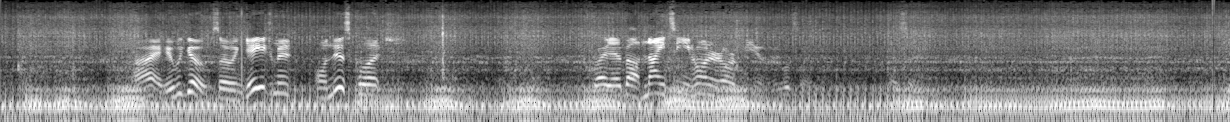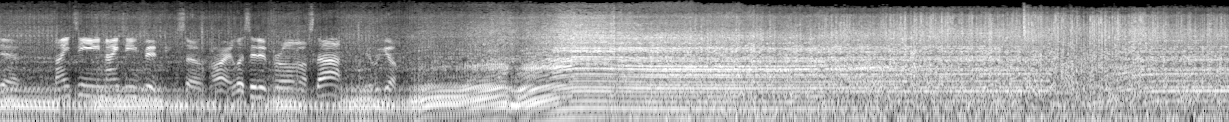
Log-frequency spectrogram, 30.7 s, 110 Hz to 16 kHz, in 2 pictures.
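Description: Can-Am Outlander 850 XMR's V-twin engine idling, with an indistinct voice over it at times. About 22 seconds in it is put to full throttle from a stop: engine pitch climbs quickly, then holds steady while the ATV gathers speed, typical of the CVT clutch holding engagement rpm during a launch test.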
